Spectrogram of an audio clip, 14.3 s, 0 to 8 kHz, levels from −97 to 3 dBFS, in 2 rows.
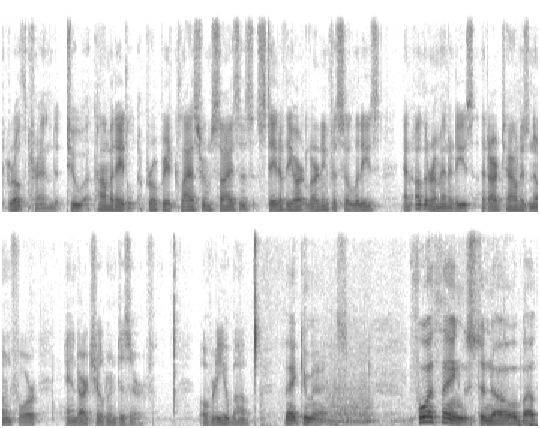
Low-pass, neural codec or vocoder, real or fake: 7.2 kHz; none; real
